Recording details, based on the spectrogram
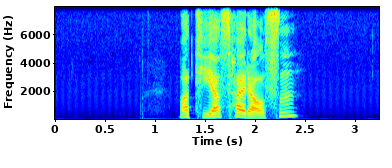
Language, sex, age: Norwegian, female, 53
